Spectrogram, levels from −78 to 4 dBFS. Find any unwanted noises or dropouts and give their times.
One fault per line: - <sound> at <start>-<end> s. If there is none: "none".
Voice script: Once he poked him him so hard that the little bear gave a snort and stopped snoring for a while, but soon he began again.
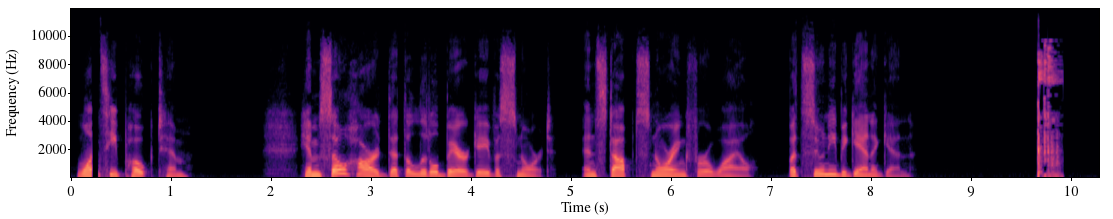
- dropout at 0.2-0.3 s
- thud at 9.7-10.0 s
